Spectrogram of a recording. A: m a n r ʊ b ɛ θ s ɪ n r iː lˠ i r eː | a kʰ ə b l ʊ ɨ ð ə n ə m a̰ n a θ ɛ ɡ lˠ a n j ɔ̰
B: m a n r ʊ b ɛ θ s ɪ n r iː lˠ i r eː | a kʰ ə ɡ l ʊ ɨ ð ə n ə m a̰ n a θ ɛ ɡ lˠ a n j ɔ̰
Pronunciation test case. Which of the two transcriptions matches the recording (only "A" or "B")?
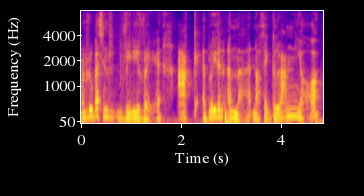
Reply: A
